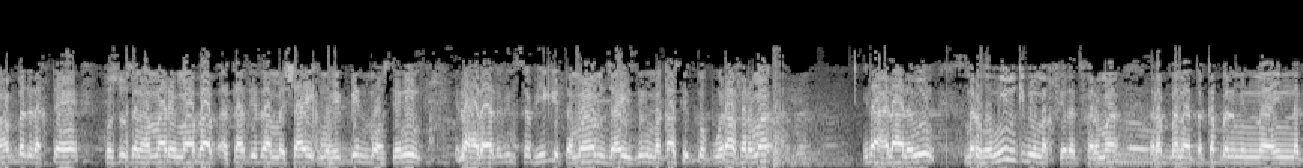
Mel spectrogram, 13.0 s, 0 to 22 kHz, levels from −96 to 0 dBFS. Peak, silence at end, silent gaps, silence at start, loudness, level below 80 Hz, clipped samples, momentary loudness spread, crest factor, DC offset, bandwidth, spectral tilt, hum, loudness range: 0 dBFS; 0 s; none; 0 s; -11 LUFS; -42 dBFS; under 0.1%; 6 LU; 10 dB; 0.4%; 7.2 kHz; -3.5 dB/octave; none; 1 LU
